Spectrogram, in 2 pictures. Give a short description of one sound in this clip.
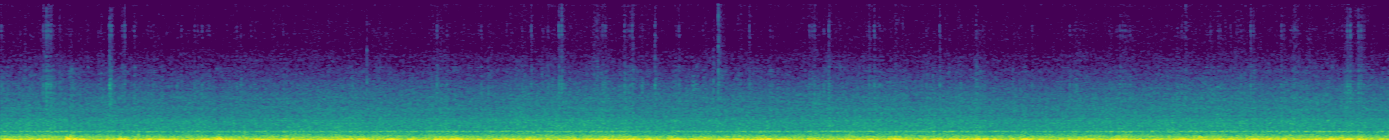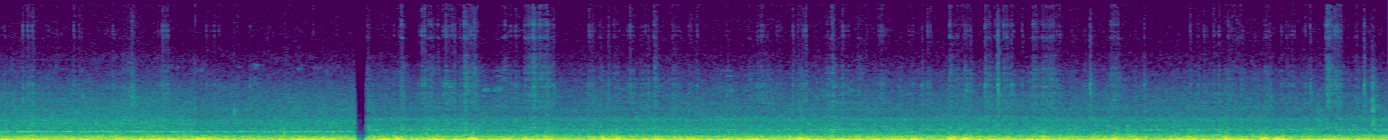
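A monorail train hums and rumbles steadily along its track.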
